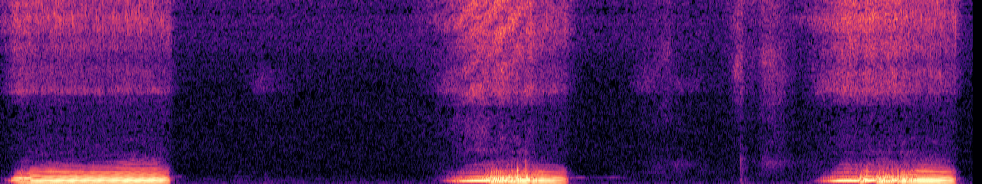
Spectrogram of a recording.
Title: Gently snoring cat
